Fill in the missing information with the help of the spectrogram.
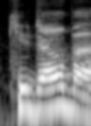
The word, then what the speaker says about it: Qdoba: I say Qdoba. – I don't know if the internet will explain to you how to pronounce the name. – Qdoba. – How do you say Subway? – There it is. – What is it? – Phonetic. – Qdoba.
